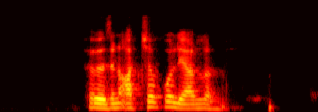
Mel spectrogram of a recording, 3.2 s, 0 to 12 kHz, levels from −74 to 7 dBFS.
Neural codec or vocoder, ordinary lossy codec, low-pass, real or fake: codec, 16 kHz, 0.8 kbps, ZipCodec; Opus, 32 kbps; 7.2 kHz; fake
